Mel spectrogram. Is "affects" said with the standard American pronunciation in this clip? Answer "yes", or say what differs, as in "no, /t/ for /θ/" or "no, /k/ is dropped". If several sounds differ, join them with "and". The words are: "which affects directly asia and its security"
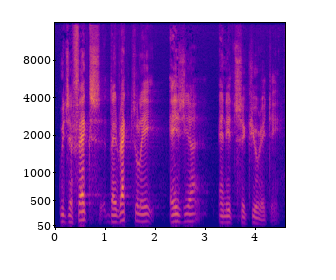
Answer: yes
